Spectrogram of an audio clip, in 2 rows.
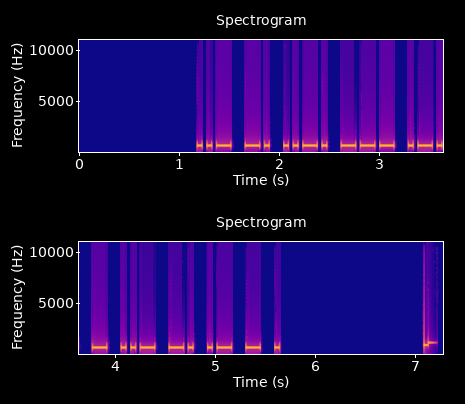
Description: Morse code, heard as a keyed tone, about 25 wpm, 700 Hz. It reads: UNFORTUNATE
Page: morse-code-ninja-practice-25wpm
